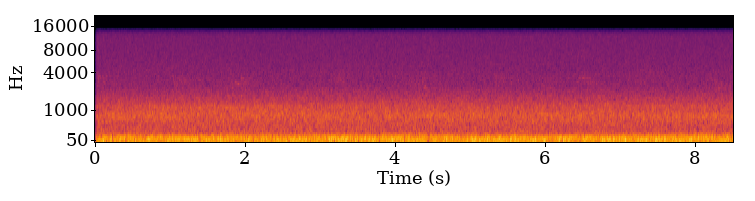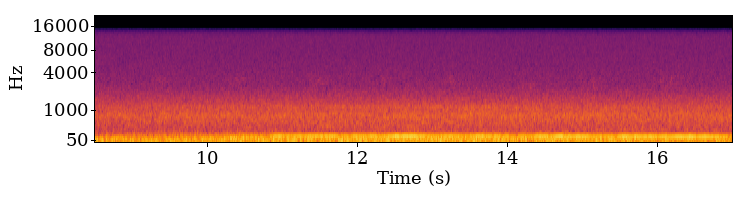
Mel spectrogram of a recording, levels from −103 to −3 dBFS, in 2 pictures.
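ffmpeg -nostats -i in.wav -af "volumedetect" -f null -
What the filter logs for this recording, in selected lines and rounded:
mean_volume: -25.1 dB
max_volume: -12.0 dB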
